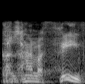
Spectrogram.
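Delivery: hushed secretive whisper. Telling a story about a radio host's late-night caller and voicing the caller: retelling a whisper. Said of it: "Why are you whispering?".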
